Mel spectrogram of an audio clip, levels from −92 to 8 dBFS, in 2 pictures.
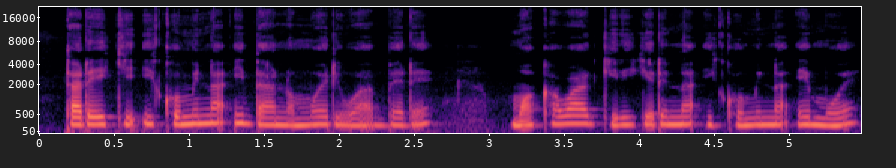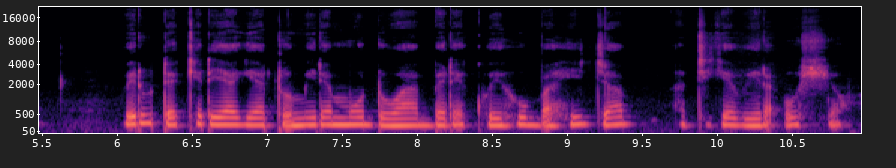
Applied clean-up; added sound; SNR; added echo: none; none; none; none.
